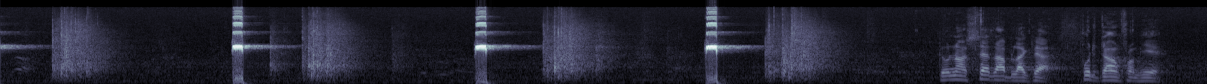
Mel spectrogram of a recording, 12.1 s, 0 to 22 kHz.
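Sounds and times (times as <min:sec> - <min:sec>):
whistle blasts: 0:00.0 - 0:00.5, 0:02.3 - 0:03.0, 0:04.8 - 0:05.5, 0:07.0 - 0:07.7.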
